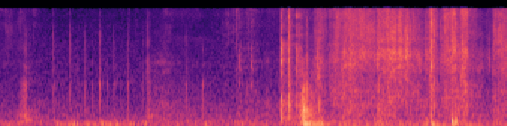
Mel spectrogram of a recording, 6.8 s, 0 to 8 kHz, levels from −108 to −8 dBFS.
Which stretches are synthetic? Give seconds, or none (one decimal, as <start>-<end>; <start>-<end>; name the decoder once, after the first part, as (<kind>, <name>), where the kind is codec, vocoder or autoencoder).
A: 0.0-0.4 (vocoder, Vocos); 1.9-2.8; 3.5-6.8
